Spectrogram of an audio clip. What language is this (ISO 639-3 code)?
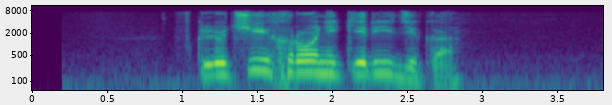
rus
